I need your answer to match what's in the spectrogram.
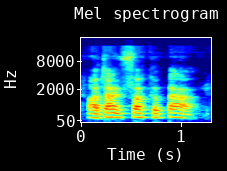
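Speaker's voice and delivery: ordinary talk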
